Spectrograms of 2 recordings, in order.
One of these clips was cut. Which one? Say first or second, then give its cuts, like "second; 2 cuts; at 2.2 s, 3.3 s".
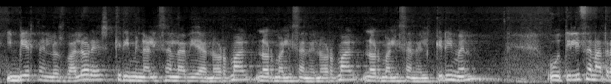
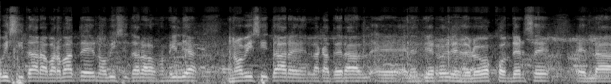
first; 1 cut; at 3.1 s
